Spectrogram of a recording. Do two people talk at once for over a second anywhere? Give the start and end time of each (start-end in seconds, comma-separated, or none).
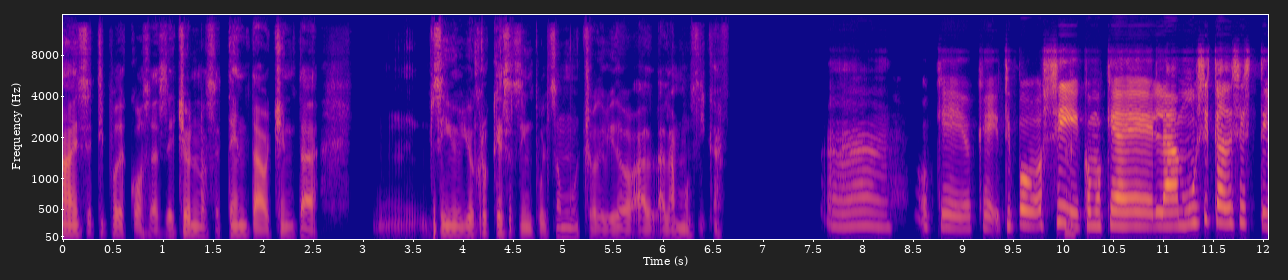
none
